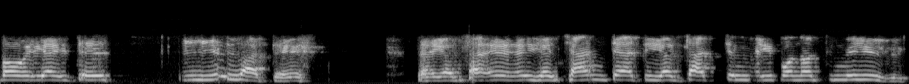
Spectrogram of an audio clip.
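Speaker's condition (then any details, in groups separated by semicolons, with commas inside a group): Cerebral palsy; sudden involuntary jerks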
